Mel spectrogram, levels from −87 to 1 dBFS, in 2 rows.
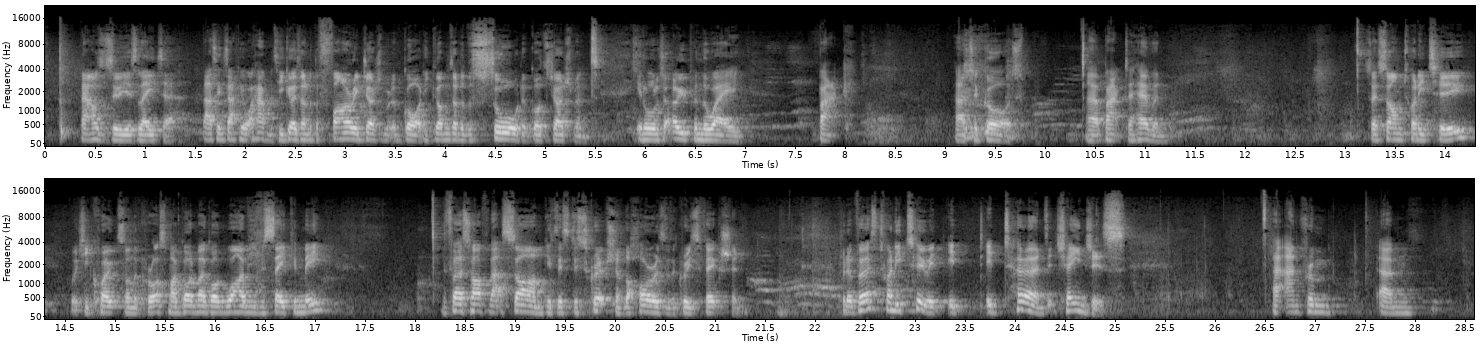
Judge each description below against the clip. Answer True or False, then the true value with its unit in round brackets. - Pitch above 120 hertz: True (135 Hz)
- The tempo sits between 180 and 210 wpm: True (185 wpm)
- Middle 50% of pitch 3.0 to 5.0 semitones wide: False (2.5 semitones)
